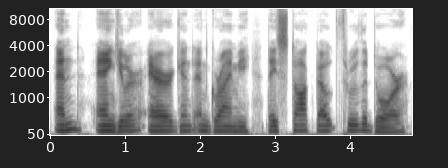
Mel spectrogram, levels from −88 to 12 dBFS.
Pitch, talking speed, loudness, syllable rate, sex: 130 Hz, 135 wpm, -18 LUFS, 3.9 syllables/s, male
